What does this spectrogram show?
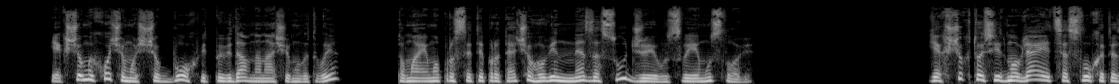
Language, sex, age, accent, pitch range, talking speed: Ukrainian, male, 30-49, native, 145-190 Hz, 135 wpm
